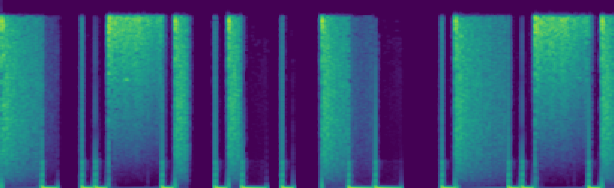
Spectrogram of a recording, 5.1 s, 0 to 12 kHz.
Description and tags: These parts were from Premonition which was on the Directors Cut LP back in 2003.
electronic, gltich, FX, processed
